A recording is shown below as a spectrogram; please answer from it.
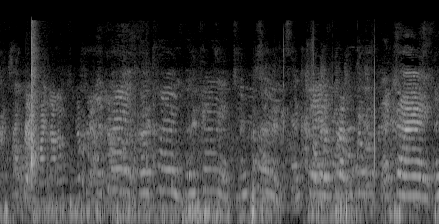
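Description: A child's voice chattering, with a few sharp clicks from the plastic disc cases being handled.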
